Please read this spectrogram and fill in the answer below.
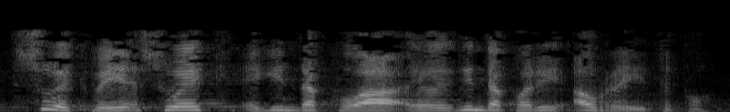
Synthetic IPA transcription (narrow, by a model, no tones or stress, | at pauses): suekesue̞keɣind̪akoaeɣind̪ako̞aɾiʔawre̞ɣit̪e̞ko̞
